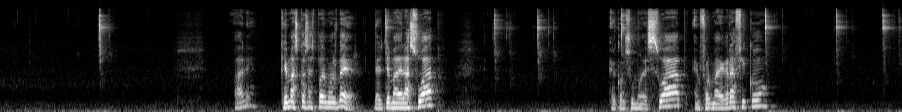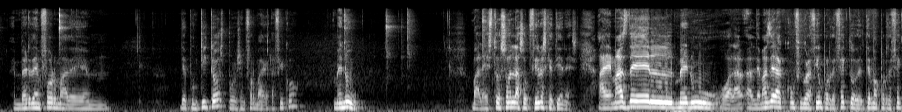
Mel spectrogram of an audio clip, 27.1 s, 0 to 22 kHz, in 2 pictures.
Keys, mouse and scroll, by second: 1.4 e, 8.0 typing, 11.4 g, 12.4-13.2 typing, 14.4 g, 19.3 shift+m, 20.7 Return.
